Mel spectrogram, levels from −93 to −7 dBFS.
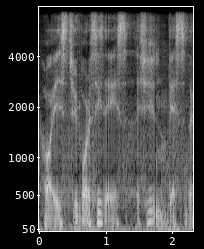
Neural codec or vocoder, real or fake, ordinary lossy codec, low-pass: autoencoder, 22.05 kHz, a latent of 192 numbers a frame, VITS, trained on many speakers; fake; none; 7.2 kHz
